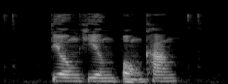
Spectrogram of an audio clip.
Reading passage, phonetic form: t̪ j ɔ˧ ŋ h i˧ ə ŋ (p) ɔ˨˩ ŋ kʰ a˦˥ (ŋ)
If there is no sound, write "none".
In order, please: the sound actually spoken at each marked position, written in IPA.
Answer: p, ŋ

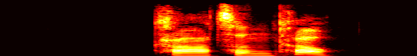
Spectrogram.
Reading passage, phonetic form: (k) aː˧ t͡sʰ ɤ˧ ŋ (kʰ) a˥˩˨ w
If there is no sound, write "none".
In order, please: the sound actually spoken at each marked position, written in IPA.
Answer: kʰ, kʰ

